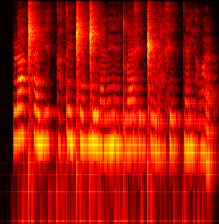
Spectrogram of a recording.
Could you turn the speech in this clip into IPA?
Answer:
ɭ a ǁʰ æ j e̤ kː a̤ t ẽ ǁ ɛ ŋ͡ǁ e ɾ æ̃ l ẽ ɾ ẽ t w æ x e ǁ ɵ v æ̤ x e kː ɛ̃ j ɛ̤ lˠ æ̃

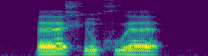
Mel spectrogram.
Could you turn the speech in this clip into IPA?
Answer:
æ x ĩ xʷ æ

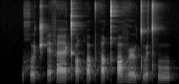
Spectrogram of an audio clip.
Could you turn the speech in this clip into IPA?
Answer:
χʷ ə˞ t͡ʃʼ ɛ f æ kʼ ɵ qʷ ɘ pʰ ə qʰ o v ə˞ tʷ ə˞ tʰ u

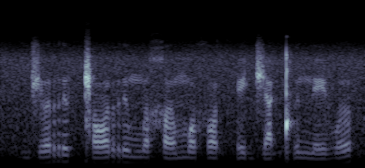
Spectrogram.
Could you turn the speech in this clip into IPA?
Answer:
d͡ʒ ɤ r ɯ ǁ ɔ r ɯ m ɯ χ ɤ m ɔ x ɔ t͡sʼ e d͡ʒ a ǃʼ ɯ n e v ɤ

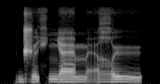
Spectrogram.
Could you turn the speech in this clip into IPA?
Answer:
d͡ʒ ø ç ɲ æ m æ̰ ʁ ʉ

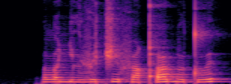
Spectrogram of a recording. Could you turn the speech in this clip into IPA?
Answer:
lˠ u ɲ ɪ lʲ v ɪ t͡ʃ i f ɛ qʼ u b a tʷ ɪ

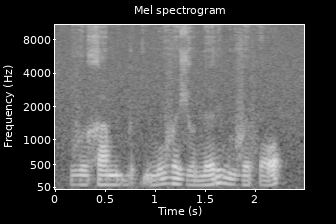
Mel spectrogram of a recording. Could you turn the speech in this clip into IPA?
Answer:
v ə˞ x a m i b ɛ̰ k ḭ m o v ɛ ʒ ə˞ n ɛ ɾ i w ɯ v ɛ f ɔ

